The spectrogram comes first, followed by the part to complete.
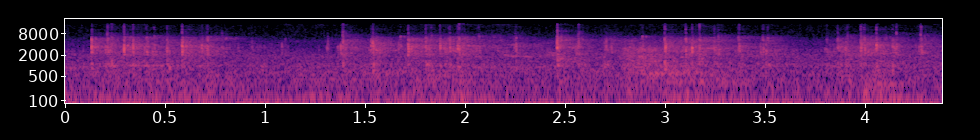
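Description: Faint computer keyboard typing, key clicks coming in short runs with brief pauses between them.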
